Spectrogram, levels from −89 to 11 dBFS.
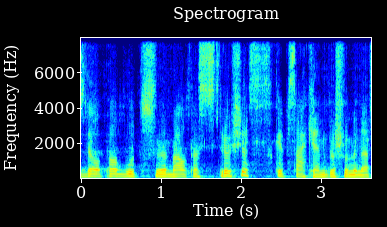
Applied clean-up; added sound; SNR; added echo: neural separator model SepFormer DNS4.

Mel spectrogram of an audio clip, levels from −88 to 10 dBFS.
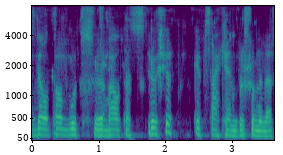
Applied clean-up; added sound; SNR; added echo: neural mask model Resemble Enhance denoiser.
